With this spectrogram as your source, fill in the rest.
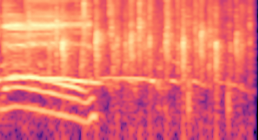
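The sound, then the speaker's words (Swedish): An audience at a show at Fountain House applauds as the first guest is introduced, with brisk, scattered clapping, opening under a sustained vocal cheer that cuts off after a second, then the claps carry on alone and gradually thin out. “En applåd”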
